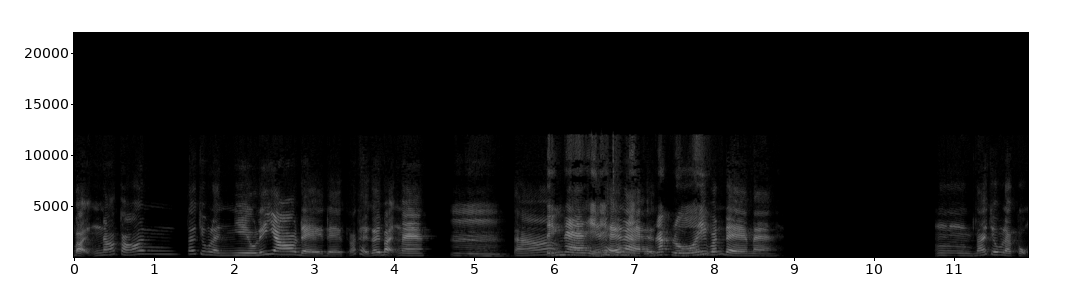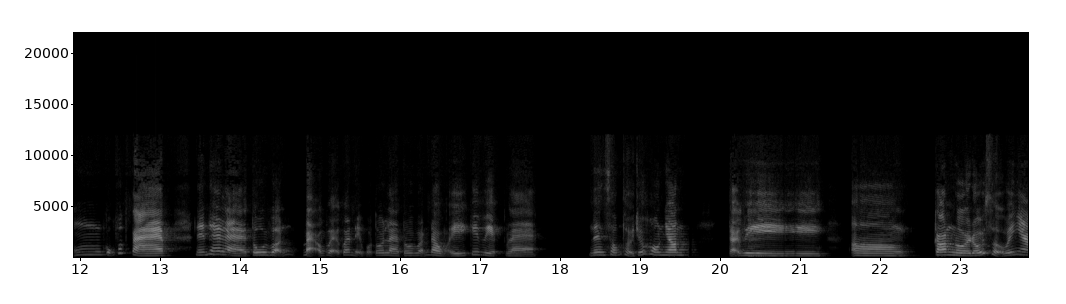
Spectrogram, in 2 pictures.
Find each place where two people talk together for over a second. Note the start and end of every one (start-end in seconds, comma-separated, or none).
5.9-8.1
